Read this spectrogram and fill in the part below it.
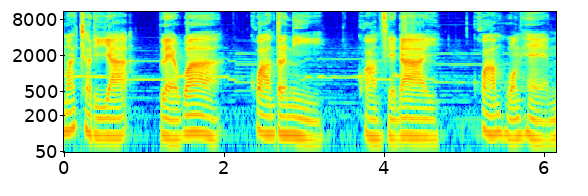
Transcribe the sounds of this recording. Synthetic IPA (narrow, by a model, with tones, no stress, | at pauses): ma˦˥t̪̚t͡ɕʰa˧ɾi˦˥ja˦˥ʔ | plɛː˨˩waː˥˩ | kʰwaː˧mt̪ɾa˧niː˨˩ | kʰwaː˧msi˩˦ədaː˧j | kʰwaː˧mɦu˩˦əŋɦɛː˩˦n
